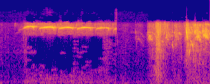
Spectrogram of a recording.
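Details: Male bar-winged prinia giving one thin, high-pitched rapid trill lasting over a second, followed by a brief pause and then a burst of fluttering, scratchy noise.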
